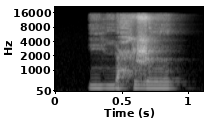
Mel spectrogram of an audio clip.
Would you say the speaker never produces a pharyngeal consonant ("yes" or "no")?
no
